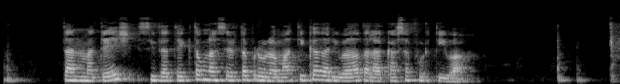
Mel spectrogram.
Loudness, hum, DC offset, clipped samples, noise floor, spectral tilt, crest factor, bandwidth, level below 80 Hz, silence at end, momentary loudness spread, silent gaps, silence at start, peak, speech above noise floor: -19 LUFS; none; under 0.1%; under 0.1%; -64 dBFS; -5 dB/octave; 18 dB; 9.6 kHz; -64 dBFS; 0 s; 18 LU; none; 0.05 s; -2 dBFS; 45 dB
